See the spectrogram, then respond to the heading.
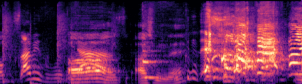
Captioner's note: ding!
